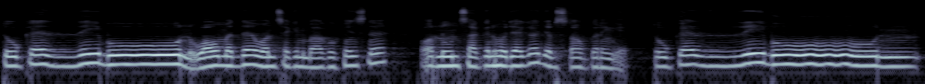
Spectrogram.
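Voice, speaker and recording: A man teaching Quran recitation whose first language is Urdu. He switches between brisk spelled-out explanation and slow, stretched chanting. His voice is dark and mellow, set a little high, with very little rise and fall. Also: fairly even intonation. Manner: alternates rapid explanation with slow drawn-out recitation. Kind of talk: tajweed lesson, spelling out letters and reciting slowly.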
